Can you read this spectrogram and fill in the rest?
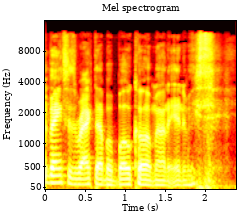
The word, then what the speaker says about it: beaucoup: Now, a lot of y'all niggas, including myself, pronounce it buku like savage shit. But it's actually pronounced boku. Boku is an adjective, and it's spelled B-E-A-U-C-O-U-P. Boku.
